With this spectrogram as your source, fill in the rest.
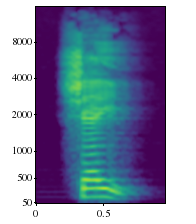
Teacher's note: یا لین ہے تو یہاں پر آپ اسے یا کو نرمی سے پڑھیں گے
